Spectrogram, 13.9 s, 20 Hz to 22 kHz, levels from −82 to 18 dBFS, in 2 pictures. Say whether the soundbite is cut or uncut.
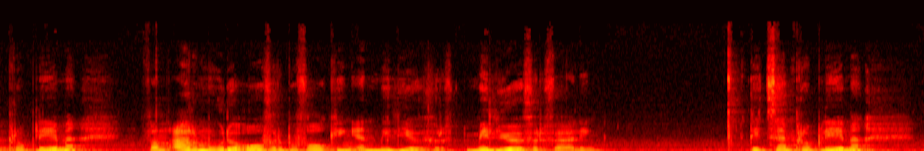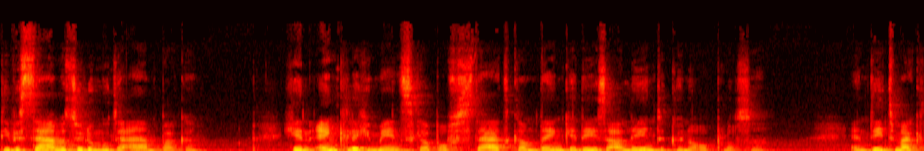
uncut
